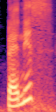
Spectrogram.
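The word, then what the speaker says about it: penis: जो correct pronunciation है that is पीनस, और वो सही है। तो ज्यादा ज्ञानी बनने की कोशिश ना करी जाए। पीनस भी बोलोगे, पेनिस भी बोलोगे, दोनों करेक्ट है ना।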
